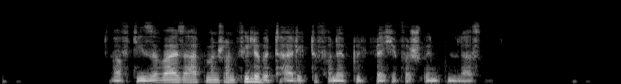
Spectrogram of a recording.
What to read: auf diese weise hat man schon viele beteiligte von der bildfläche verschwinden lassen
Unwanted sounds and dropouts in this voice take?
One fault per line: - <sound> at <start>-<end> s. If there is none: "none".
none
